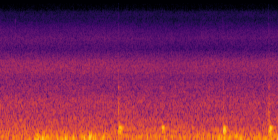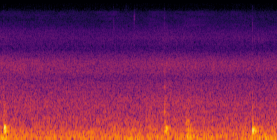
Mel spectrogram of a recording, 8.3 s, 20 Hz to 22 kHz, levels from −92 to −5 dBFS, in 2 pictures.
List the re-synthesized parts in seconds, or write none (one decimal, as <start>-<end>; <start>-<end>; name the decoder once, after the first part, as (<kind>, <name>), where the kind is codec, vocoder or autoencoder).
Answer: 2.1-3.0 (vocoder, Vocos)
